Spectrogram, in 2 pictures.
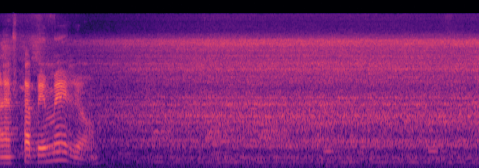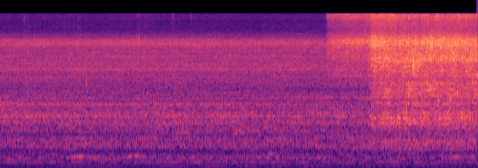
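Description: Oil sizzles quietly in a hot pan.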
